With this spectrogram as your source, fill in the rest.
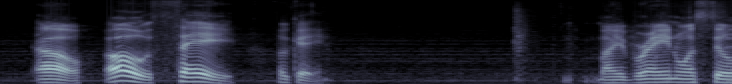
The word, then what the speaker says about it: Thay: No, it's a TH, not an F. Oh, Thay.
